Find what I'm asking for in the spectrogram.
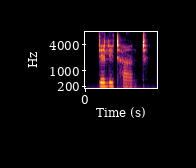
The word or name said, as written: dilettante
